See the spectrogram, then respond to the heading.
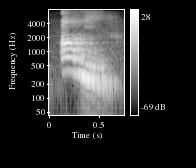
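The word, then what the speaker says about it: amie: ए एम आई आमी, अगर friend girl है तो ए एम आई ई, बट आप इसको भी प्रोनाउंस करेंगे आमी।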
